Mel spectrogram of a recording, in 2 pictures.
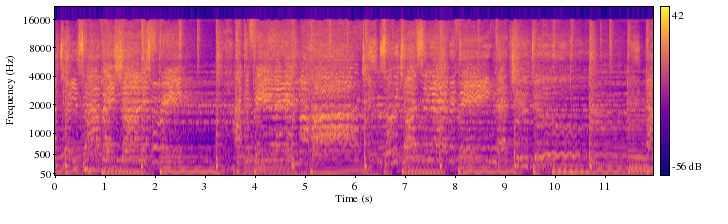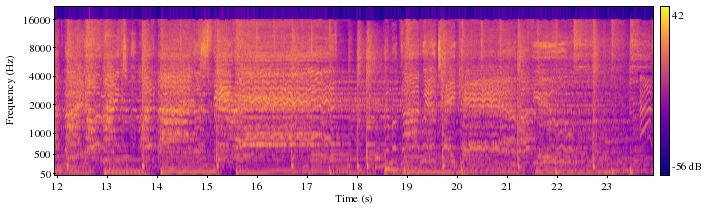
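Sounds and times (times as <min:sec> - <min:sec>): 
choir singing: 0:00.1 - 0:23.7.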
